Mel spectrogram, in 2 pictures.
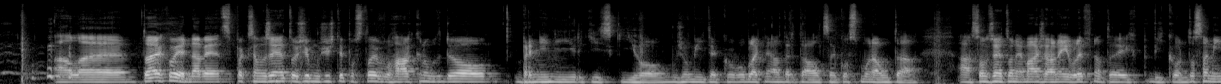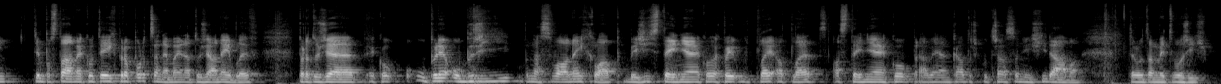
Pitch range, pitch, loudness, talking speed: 110-130 Hz, 120 Hz, -23 LUFS, 170 wpm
